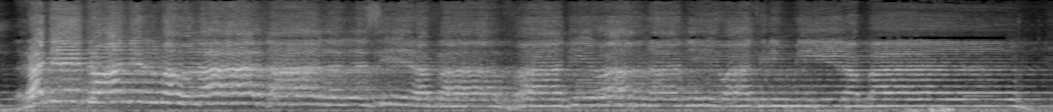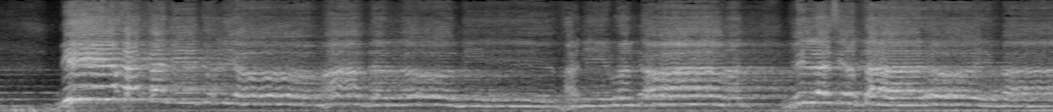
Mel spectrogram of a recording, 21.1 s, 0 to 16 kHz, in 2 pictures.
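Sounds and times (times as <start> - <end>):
person chanting devotional poem: 0.0 - 21.0.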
